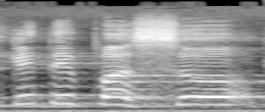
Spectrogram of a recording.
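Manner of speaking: mock-fuss like an overanxious parent; coddling parent. Parent running to a fallen toddler, mock coddling. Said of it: "le dices".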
